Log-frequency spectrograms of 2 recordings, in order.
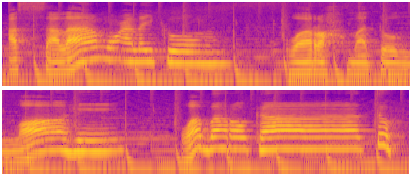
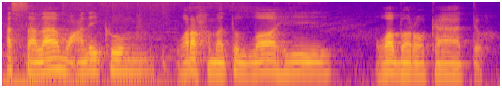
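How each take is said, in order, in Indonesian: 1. Salamnya diucapkan dengan lambat dan panjang. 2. Salamnya diucapkan dengan lembut dan pelan. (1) "kecepatannya itu diperlambat" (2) "bisa lebih lembut lagi"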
